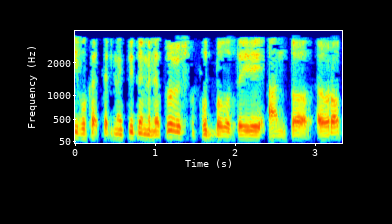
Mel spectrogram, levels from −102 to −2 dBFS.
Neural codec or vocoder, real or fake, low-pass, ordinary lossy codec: codec, 16 kHz, 2 kbps, FunCodec, trained on LibriTTS, 25 frames a second; fake; 3.6 kHz; MP3, 16 kbps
